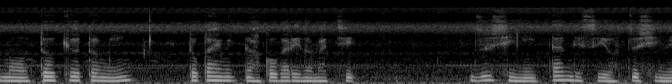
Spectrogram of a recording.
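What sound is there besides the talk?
cicadas chirping outdoors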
